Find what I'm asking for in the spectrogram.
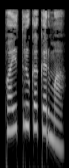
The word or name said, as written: ಪೈತೃಕಕರ್ಮ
